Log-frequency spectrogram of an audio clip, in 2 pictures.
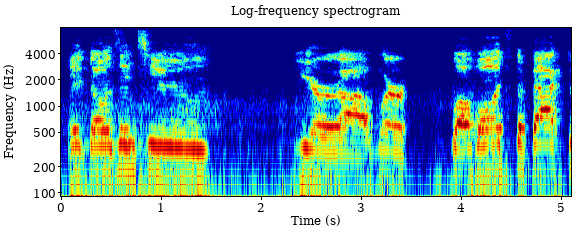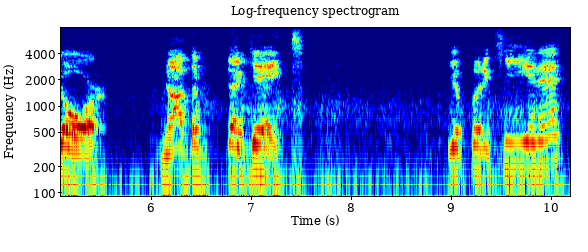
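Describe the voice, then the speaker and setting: A man talking haltingly to a doorbell camera, hesitating and repeating words, with the sound of a doorbell speaker. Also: a little high, fairly even intonation, sharp tone, highs cut off. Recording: noisy outdoor doorbell camera audio.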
